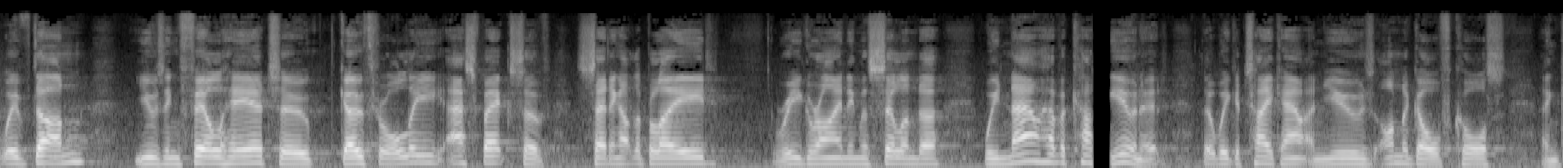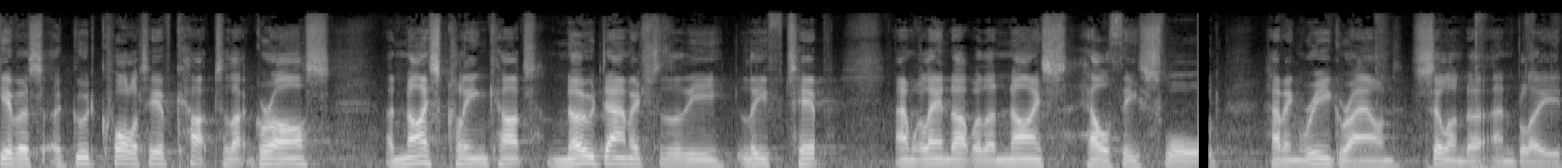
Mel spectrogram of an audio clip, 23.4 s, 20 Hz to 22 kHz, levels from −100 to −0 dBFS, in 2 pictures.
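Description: The audio has two stream reconnect faults, at 8.19 to 8.34 s and 20.71 to 20.80 s. The connection drops, leaving 132 ms and then 80 ms of silence, and a fresh decoder restarts playback roughly 0.15 s and 0.05 s later in the stream. Waveform and spectrogram show a clean blank gap and an abrupt jump.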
